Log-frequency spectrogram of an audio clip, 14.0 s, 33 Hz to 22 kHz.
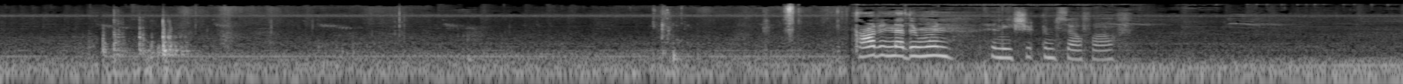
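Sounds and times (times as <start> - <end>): high insect drone: 0.0 - 14.0
knocks and rustles: 0.9 - 2.2.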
